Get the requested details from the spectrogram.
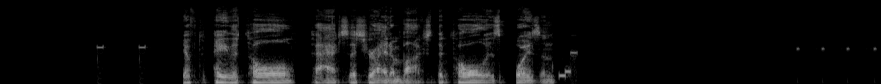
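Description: A menu cursor beeps softly several times.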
